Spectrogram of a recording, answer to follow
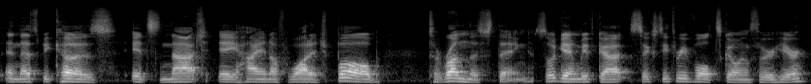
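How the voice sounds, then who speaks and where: An American man giving an unscripted, hands-on technical demonstration, talking casually and thinking aloud as he works through it as host. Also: medium pitch. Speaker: host of a repair video channel.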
